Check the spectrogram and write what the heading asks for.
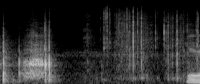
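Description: A clear plastic bag rustling and crinkling as it is drawn out of a plastic bicycle tool bottle. There is a short rustle at the start, then a quick run of sharp crackles in the second half.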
